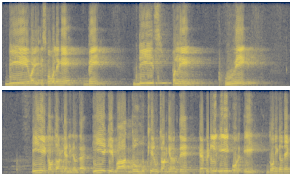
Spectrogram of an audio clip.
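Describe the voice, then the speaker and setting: A man teaching English vowel sounds in a phonics lesson, asking questions and answering them himself, spelling words out slowly letter by letter. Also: a little high, fairly even intonation. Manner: asks and answers his own questions. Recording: echoey room with long reverb.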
